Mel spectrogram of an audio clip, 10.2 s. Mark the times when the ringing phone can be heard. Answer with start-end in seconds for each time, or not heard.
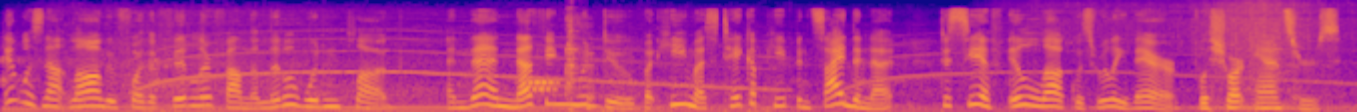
3.4-4.2.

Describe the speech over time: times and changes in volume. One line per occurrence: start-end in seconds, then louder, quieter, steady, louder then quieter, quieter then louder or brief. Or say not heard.
0.0-10.1 steady.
